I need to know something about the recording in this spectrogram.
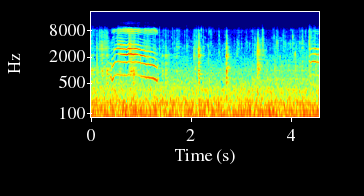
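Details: Wet stray kitten crying in typhoon rain: a loud, sustained meow that gently falls in pitch, then drips and rain noise, with another meow starting at the very end.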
